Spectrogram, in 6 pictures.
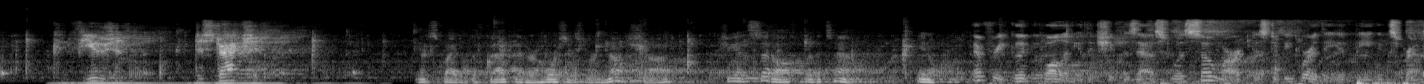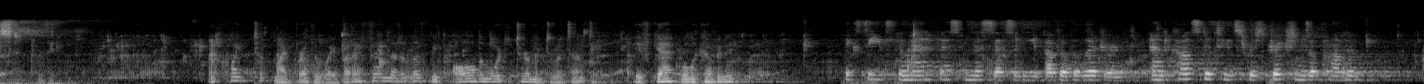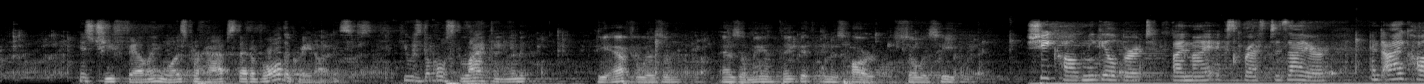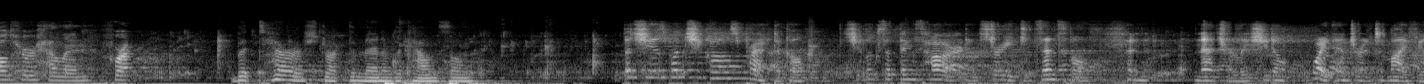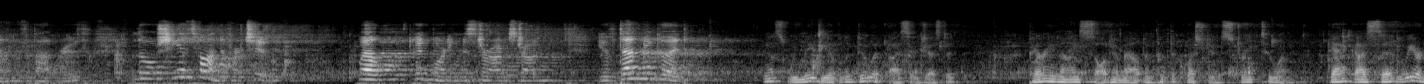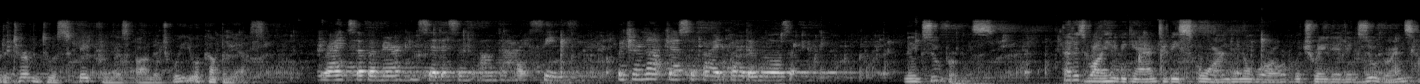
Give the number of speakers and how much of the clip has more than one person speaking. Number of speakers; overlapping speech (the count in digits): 10, no overlap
